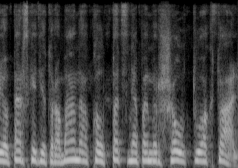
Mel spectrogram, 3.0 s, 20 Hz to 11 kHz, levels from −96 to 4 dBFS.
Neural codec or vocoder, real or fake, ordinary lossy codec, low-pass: vocoder, 48 kHz, 128 mel bands, Vocos; fake; Opus, 24 kbps; 9.9 kHz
